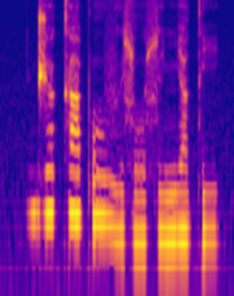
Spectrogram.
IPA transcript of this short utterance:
d͡ʒ œ˥ kʰ a˥ pʼ o˦ v ɨ˩ ɬ o˩ ɬ ɨ˩ ɲ a˨ tʼ i˨

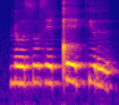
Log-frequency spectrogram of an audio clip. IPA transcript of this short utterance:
ɳ ʊ s u z e ǃ e kʲ ʊ ɾ ɨ

